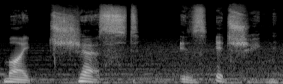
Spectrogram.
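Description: An actor playing a grim, weary soldier who narrates his ordeal in an audio drama, grave and measured. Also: on the low side, creaky, over music, exaggerated voice. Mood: strained, grave.

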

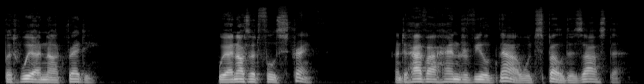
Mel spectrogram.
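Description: Audiobook syndicate mistress, read by a man: low, measured, formal, stern with compassion underneath, used to command. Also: fairly even intonation, a bit bright, lightly acted. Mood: resolute. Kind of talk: audiobook character acting.

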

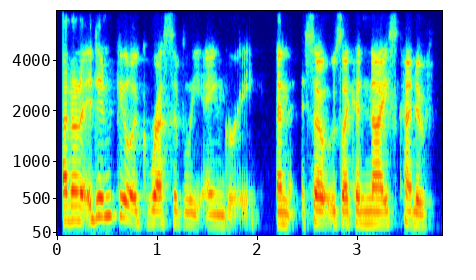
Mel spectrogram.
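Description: A woman's voice: low voice, lively intonation, fast talker, a bit bright, lo-fi sound. A woman co-hosting a casual podcast about films, explaining her opinions in an articulate, conversational way. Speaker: podcast co-host and film critic. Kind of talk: casual podcast film discussion.

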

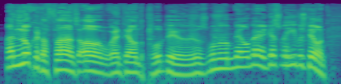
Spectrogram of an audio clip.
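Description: Irish man, high voice, dry studio sound, joking radio banter, co-host. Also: big pitch swings, racing, darkish tone, dry recording.

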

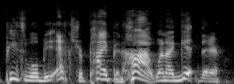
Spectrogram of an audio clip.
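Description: A man's voice: high voice, big pitch swings, fast talker, sharp tone, breathy edge, dry recording, pitched above the performer's own voice, heavily acted. A man voicing an eager, cheerful bear who delivers pizza in a children's story, casual and enthusiastic. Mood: pumped up.

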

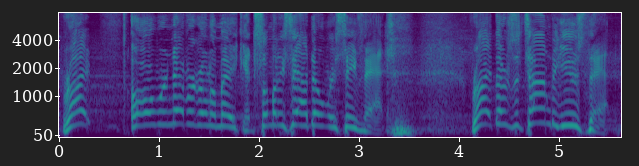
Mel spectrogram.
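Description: Pastor guy preaching hard, really high voice, repeats stuff, keeps asking the church for amens. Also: sing-song, fairly quick, sharp tone, big-room sound. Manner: preachy, repeats phrases rhythmically, exhorts the crowd. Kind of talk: energetic sermon with call-and-response.

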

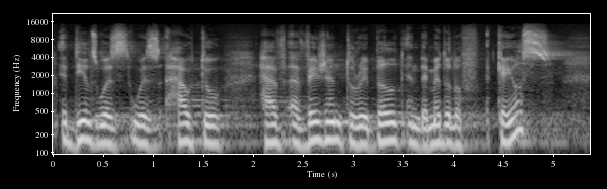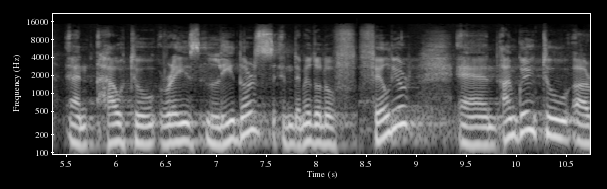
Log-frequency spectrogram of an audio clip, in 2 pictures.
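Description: A man with an Egyptian Arabic accent, a native Arabic speaker, preaching a sermon as a visiting pastor with a playful, joking manner. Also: on the high side. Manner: playful, jokes with the congregation. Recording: long hall reverb.

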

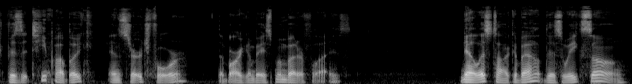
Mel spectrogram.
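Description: A man's voice: low voice, vocal fry, mellow, no echo, studio quality. A man hosting a podcast, talking to listeners as its host and songwriter.

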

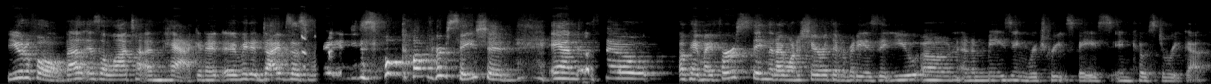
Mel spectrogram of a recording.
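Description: A woman hosts an interview, her voice at a middle pitch. She asks encouraging questions with enthusiasm, and the room around her rings with echo. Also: brisk, few pauses, noisy background. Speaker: podcast host.

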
